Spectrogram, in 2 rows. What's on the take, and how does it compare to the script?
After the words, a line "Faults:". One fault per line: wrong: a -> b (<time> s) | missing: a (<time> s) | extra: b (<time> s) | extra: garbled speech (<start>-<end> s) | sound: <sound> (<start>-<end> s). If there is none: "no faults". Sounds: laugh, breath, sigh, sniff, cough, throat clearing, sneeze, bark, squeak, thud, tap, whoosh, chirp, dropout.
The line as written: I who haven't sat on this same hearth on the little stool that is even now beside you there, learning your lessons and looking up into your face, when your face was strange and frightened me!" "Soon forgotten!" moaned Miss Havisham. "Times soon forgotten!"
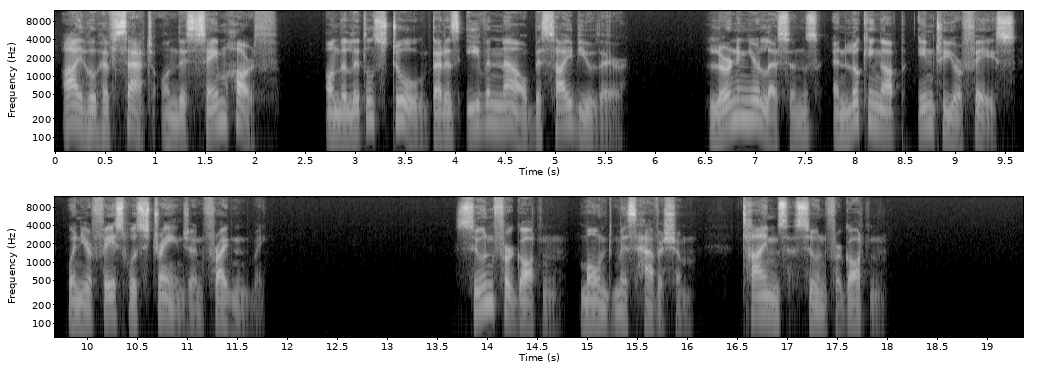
I who have sat on this same hearth on the little stool that is even now beside you there, learning your lessons and looking up into your face, when your face was strange and frightened me!" "Soon forgotten!" moaned Miss Havisham. "Times soon forgotten!"
Faults:
wrong: haven't -> have (0.4 s)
